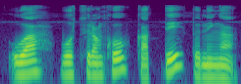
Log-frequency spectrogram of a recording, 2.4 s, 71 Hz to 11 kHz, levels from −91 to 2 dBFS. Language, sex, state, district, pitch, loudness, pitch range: Garo, male, Meghalaya, South Garo Hills, 130 Hz, -19 LUFS, 110-150 Hz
